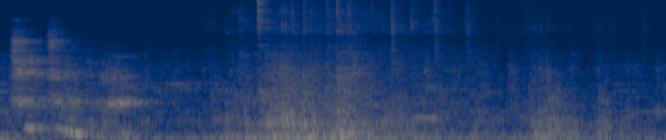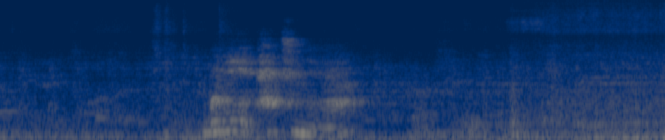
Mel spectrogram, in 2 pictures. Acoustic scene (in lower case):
elevator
